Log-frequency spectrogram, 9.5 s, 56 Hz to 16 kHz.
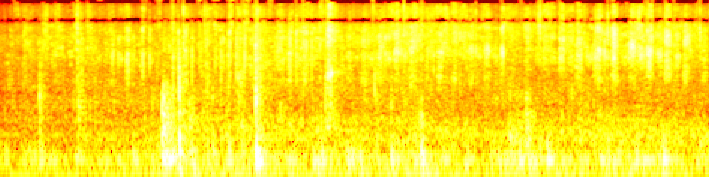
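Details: Pug puppy siblings born April 17, full of energy in a small room: rapid huffing pants and snorty breaths fill the clip, with a couple of louder snuffling bursts early on and a faint whimper among them.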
